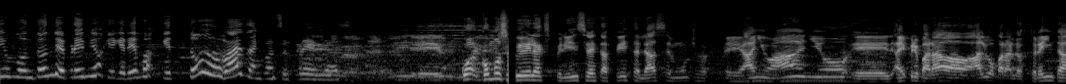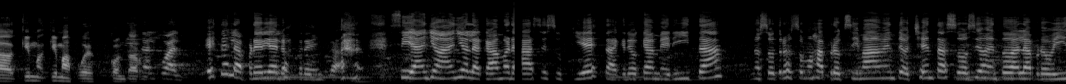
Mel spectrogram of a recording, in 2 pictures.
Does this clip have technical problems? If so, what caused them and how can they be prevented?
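Yes. A noise suppressor designed for speech was applied to music or sounds, and it stays active for the whole clip. It treats sustained tones, ambience and decay tails as noise and pulls them down by around 10 dB, while onsets pass largely intact. The level pumps and the sound thins between attacks. Prevention: bypass or disable speech noise suppression whenever the source is music or non-speech sound.

In eight places the suppressor cuts the sound deeper: 1.52–1.91 s, 2.81–3.01 s, 3.56–4.0 s, 5.5–7.27 s, 10.23–12.73 s, 13.56–14.41 s, 16.25–16.72 s and 17.56–18.21 s. The deepest drops are about 9 to 11 dB. Held or fading material sinks and its decay is truncated, and the longest stretches, near 5.5 s and 10.2 s, lose a second or so of sustained sound. Prevention: turn the suppressor off for this content, or at least reduce its maximum attenuation.

There is a block of digital silence at 5.08–5.16 s and another at 15.8–15.88 s, each 80 ms long. 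The signal drops abruptly to silence and returns with no fade. This points to the processing chain failing to deliver an output buffer in time. Prevention: increase the audio buffer size or lower the processing load so every block is filled before its deadline.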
